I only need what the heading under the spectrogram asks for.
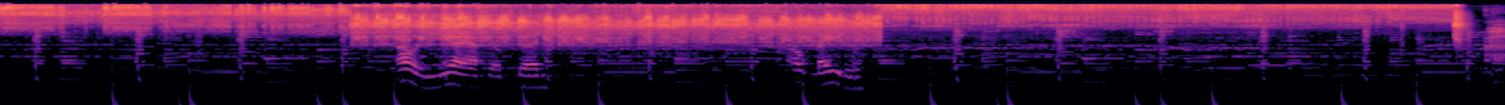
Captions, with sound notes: (microneedle buzzing) (microneedle clacking) Oh yeah, that feels good. Oh, baby. (light upbeat music)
